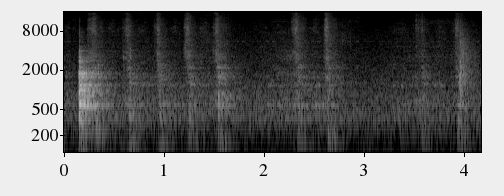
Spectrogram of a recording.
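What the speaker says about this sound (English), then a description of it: "So then you chop this way." A knife chops ingredients for authentic Mexican salsa on a cutting board, about a dozen crisp close knocks in an uneven rhythm, the first one loudest, with no talk.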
